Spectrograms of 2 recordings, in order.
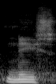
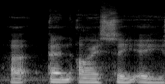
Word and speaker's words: Nice: Today I'm going to be making some Nice biscuits. Nice is spelled N-I-C-E, so you would normally pronounce it nice, but in the case of these biscuits it's pronounced Nice.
